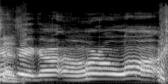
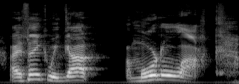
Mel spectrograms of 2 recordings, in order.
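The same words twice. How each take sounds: First: It is said through an open, unmoving mouth. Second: It is said in a normal reading voice.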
